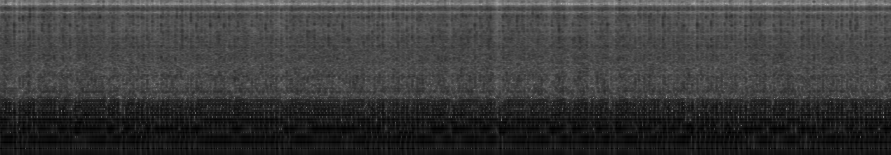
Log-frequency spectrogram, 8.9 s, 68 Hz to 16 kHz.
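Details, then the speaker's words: 2020 Kawasaki ZX10R rebuild after wreck, new slip-on exhaust, stock ECU untuned, shooting flames; loud raspy four-cylinder with popping, stumbling at low revs; owner suspects needs tune; low-rpm breakup. "I think a bike might need a tune now with the ECU having that exhaust like that because it breaks up a little bit in low RPMs"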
